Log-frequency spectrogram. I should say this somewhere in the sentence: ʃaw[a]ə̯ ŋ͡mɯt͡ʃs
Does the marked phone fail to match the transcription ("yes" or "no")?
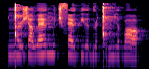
yes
